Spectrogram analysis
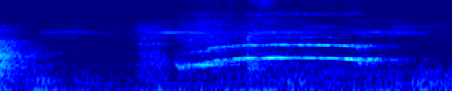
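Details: A domestic cat meows indoors while investigating the living-room rug: a single drawn-out tonal call that rises briefly, then holds steady for about a second and a half before fading, over a low steady household hum.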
